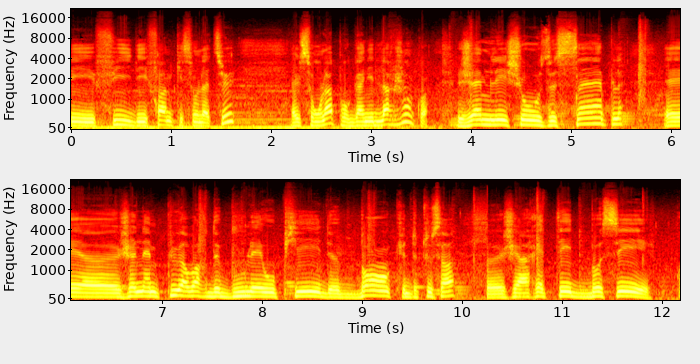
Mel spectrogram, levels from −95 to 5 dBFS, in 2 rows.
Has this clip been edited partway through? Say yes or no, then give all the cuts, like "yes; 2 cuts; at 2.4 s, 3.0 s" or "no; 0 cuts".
yes; 2 cuts; at 3.6 s, 10.3 s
